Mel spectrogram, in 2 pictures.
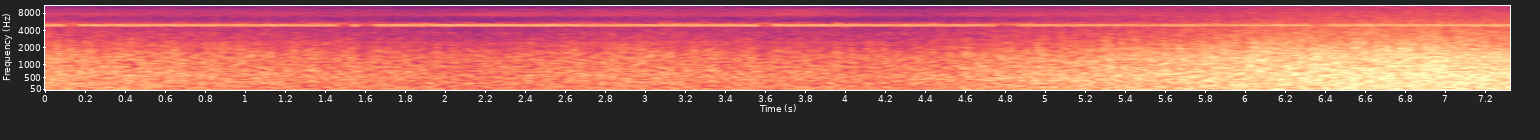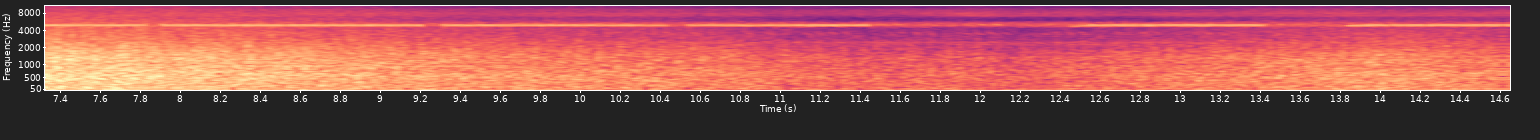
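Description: A cricket trills steadily at a high pitch over a rushing wash of waves.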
